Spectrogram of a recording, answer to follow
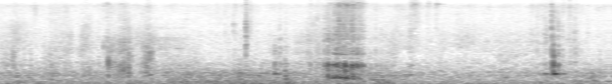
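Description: Background noise of a convenience store interior, with a few faint clicks and a short noisy burst about three and a half seconds in.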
